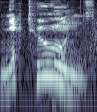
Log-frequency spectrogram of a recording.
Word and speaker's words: Nicktoons: And then next up here, we got this one in from Don and T-Dog here, and that is Nicktoons. It's spelled like Looney Tunes though.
